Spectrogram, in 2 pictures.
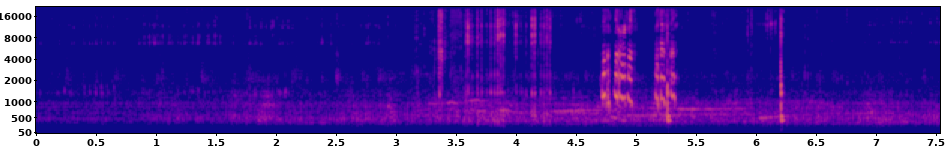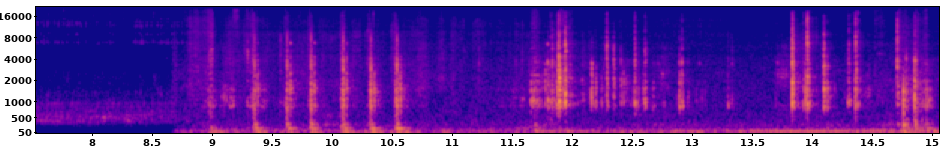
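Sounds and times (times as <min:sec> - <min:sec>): scratchy rubbing: 0:08.7 - 0:15.0.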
